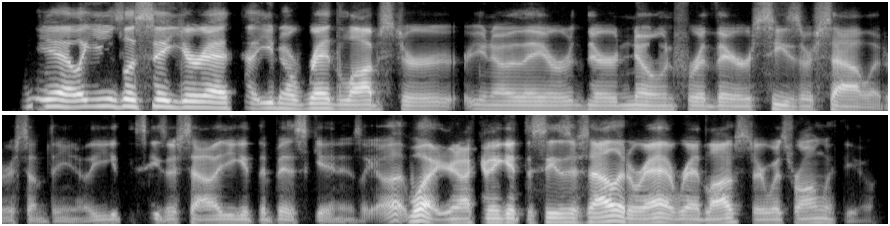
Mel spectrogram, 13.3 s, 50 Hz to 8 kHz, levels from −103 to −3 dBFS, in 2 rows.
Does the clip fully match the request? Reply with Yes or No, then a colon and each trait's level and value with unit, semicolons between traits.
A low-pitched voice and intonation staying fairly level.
No: low, 105 Hz; average, 3.4 semitones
